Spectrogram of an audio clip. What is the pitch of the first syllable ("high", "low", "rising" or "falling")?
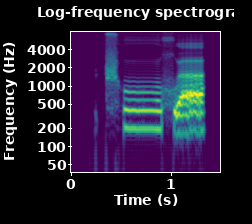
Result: low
